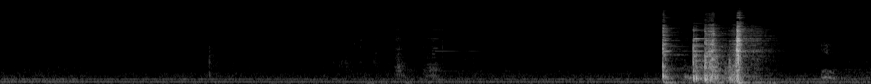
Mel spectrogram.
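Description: Aluminium pot lid set onto a steamer pot, clattering in a short run of metallic clinks about a second long near the end, the last knock the loudest. Before it there is only a faint steady low hum and a few soft clicks.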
